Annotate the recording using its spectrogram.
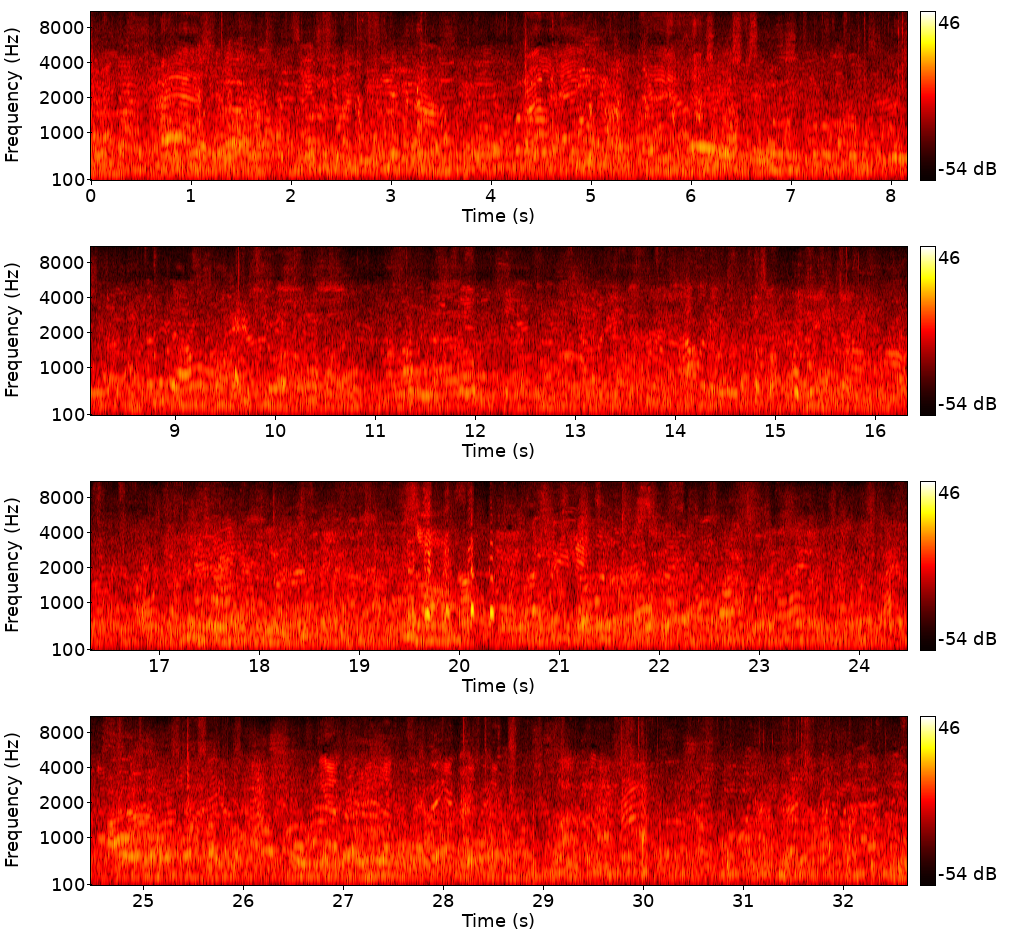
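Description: Large crowd chattering, many voices talking over one another at a steady level, with a few brief sharp louder sounds about two-thirds of the way through.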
